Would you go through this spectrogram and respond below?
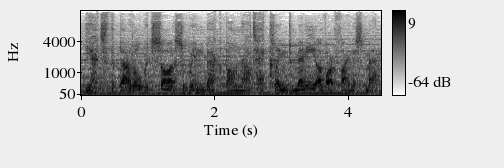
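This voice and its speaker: An actor playing a proud, dutiful uncrowned prince in a fantasy game, with regal, formal and deliberate phrasing. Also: male voice, mid-range voice, steady tone, close to an everyday voice. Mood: solemn. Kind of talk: dramatic fantasy game voice acting. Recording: loud orchestral music behind.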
